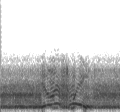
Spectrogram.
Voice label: eng left wing mood med, speech eng; War Thunder

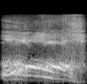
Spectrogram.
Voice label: death, voiceovers english

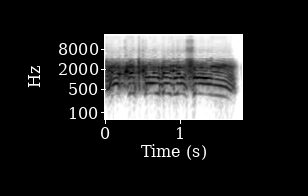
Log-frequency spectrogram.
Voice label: tank damaged, mood high, speech tur; War Thunder

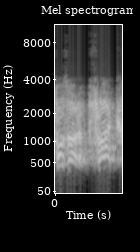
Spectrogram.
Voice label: damaged aa, speech cze, mood low; War Thunder

